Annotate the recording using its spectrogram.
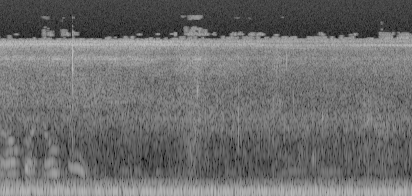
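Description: A steady low rumble, with a few faint spoken words in the first half second.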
